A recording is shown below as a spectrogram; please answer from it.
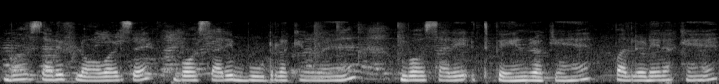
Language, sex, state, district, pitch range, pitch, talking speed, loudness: Hindi, female, Rajasthan, Jaipur, 190-215 Hz, 195 Hz, 150 wpm, -17 LUFS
